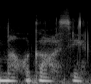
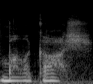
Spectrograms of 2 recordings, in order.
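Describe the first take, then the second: First: It is said with an American English pronunciation. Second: It is said with a Malagasy pronunciation. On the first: "We say Malagasy" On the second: "the language is called Malagash"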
